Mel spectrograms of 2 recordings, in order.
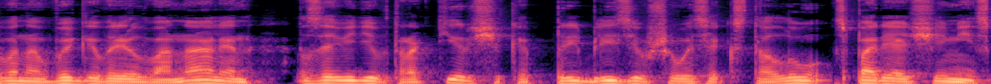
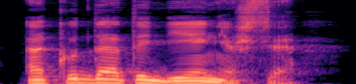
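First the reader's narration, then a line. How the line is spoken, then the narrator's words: Hunter's snort. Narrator (Russian): хмыкнул охотник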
